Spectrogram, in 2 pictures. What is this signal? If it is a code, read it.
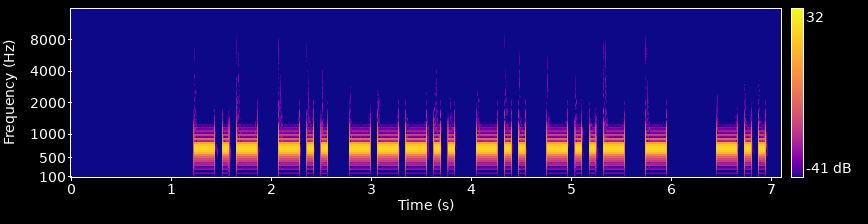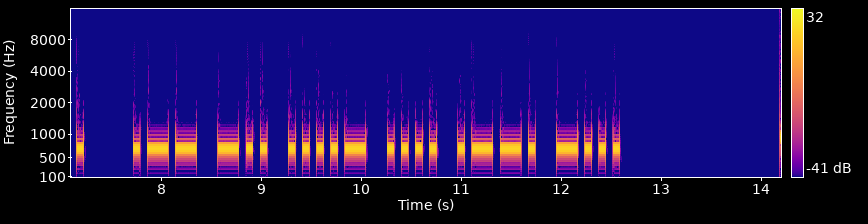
Morse code, heard as a keyed tone, about 17 wpm, 700 Hz. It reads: KD8DXT DE WD4HPB
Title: USA Callsign DE Callsign - 6 Characters - 17wpm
